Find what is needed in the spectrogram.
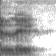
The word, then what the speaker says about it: Lou: So Lou or Louis. – Okay. – But generally, Lou is fine.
